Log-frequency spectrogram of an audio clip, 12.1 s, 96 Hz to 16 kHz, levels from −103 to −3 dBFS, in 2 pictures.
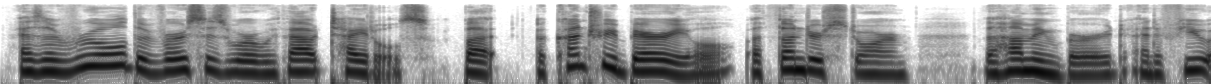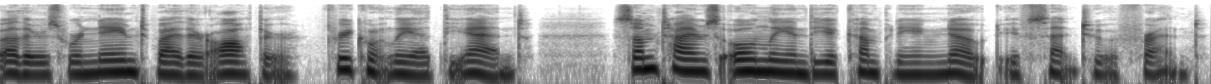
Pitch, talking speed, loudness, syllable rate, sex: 200 Hz, 205 wpm, -18 LUFS, 5.9 syllables/s, female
